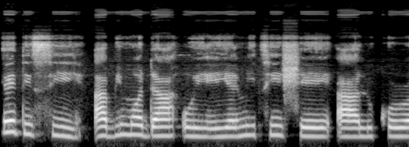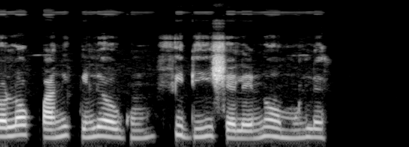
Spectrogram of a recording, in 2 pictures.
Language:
Yoruba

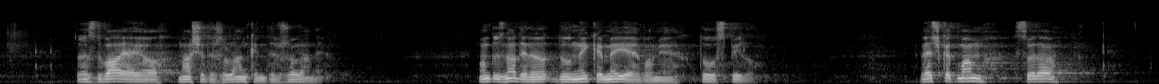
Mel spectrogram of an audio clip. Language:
Slovenian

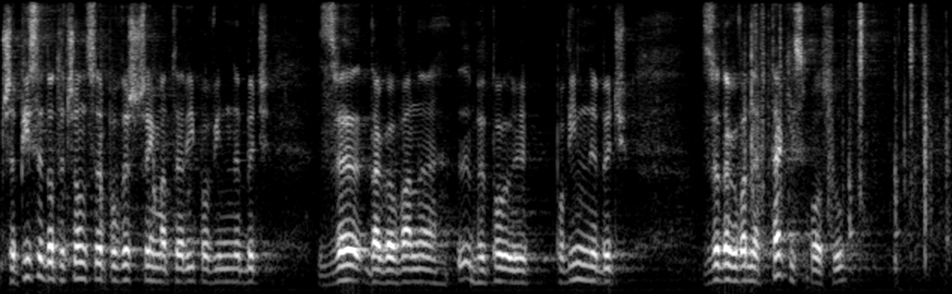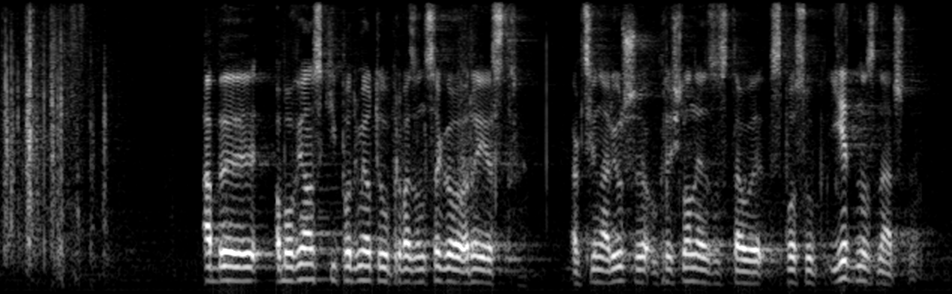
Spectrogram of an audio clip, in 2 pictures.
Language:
Polish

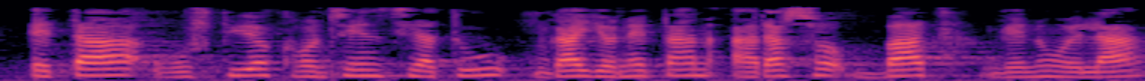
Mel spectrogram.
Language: Basque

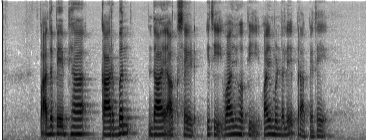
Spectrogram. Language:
Sanskrit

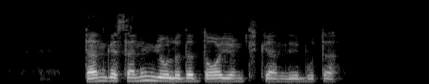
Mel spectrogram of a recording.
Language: Uzbek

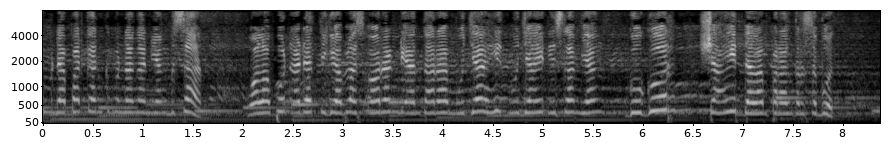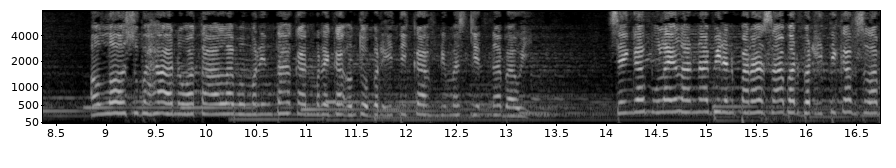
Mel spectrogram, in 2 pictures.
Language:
Indonesian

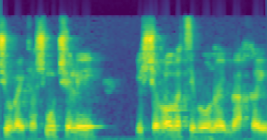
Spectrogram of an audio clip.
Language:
Hebrew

